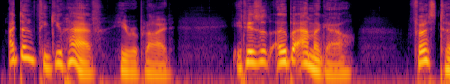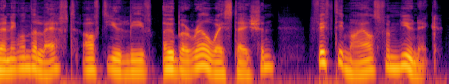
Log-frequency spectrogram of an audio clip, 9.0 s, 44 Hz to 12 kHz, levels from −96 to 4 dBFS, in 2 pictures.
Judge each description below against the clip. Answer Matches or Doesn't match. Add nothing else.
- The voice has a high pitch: Doesn't match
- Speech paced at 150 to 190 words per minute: Matches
